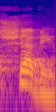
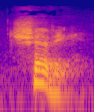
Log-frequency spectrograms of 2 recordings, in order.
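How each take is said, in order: First: It sounds like the name of the car. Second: It sounds different from the car's name. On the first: "It's spelled Chevy, like the car" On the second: "but I've heard Chevy"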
